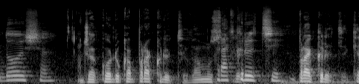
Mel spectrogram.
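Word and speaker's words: प्रकृति: Prakruti. É difícil falar, né? É difícil. Fala de novo. Prakruti. Mas tudo bem. Não cheguei lá, não. Você fala prakriti, que é assim que se escreve, que tá bom.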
